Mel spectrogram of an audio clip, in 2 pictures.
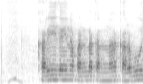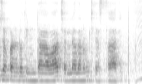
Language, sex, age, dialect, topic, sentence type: Telugu, male, 18-24, Southern, agriculture, statement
